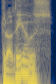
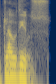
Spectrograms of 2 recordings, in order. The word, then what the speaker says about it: Claudius: Claudia deseoso de popularidad decía Llamar clodius que era como el pueblo la mayoría pronunciaba el nombre claudius la simplificación del diptongo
